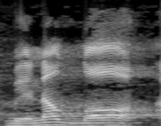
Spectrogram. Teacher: Nah, seperti di sini didahului fathah minallah ya, na. Minallah, maka lafal Allah lam jalalahnya ini dibaca tebal. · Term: tafkhim tebal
